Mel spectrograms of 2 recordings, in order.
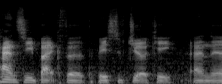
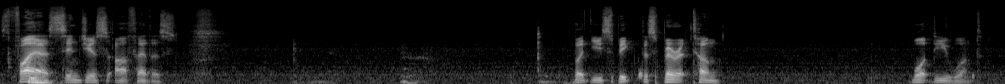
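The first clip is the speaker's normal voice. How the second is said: halting, struggling speech, words forced out; 4 dB louder than usual. A feathered creature turns and answers in the spirit tongue, halting, struggling to form words. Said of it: "he he turns around and haltingly".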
